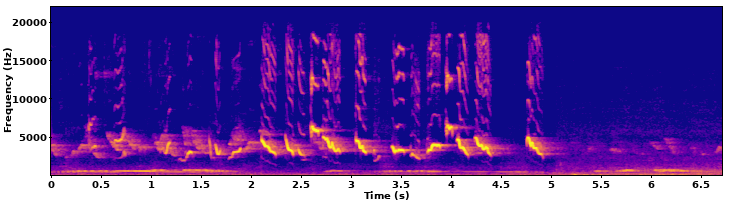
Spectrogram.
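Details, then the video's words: Caged yellow white-eye of Lombok origin singing in the fast ngejos style: rapid, high, chirping and downslurred notes in quick bursts, alongside a lower, drawn-out whistle that rises and fades. "SUARA KECIAL KUNING LOMBOK NGEJOS SELOW"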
